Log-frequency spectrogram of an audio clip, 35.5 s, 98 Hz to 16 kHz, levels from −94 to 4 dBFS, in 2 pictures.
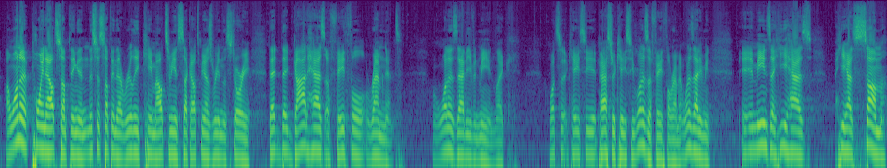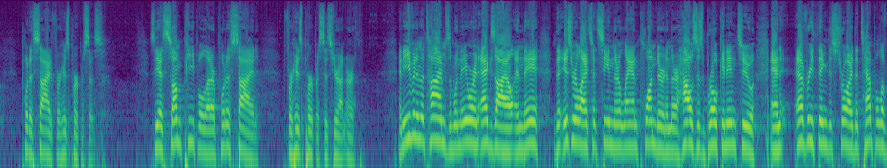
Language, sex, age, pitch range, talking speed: English, male, 30-49, 145-200 Hz, 190 wpm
